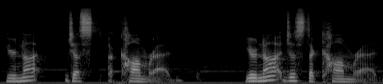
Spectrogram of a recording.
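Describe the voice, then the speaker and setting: Someone reading as a quiet reserved young ninja guy, caring, restrained, story with music behind. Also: mid-range voice, measured pace, vocal fry. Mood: concerned.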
